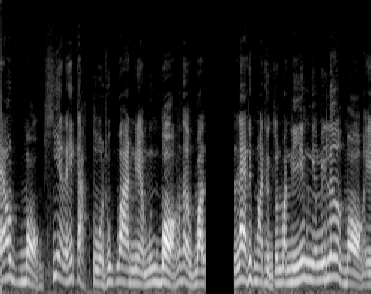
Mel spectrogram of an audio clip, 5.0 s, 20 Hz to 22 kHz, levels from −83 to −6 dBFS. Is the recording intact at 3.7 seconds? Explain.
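No. At 3.7 seconds the speech sits inside a time-compressed catch-up running from 3.12 to 3.88 s, where small slices are cut out and cross-faded to play about 1.5 times faster at unchanged pitch. It sounds rushed; a spectrogram shows squeezed syllables and harmonics at unshifted frequencies.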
